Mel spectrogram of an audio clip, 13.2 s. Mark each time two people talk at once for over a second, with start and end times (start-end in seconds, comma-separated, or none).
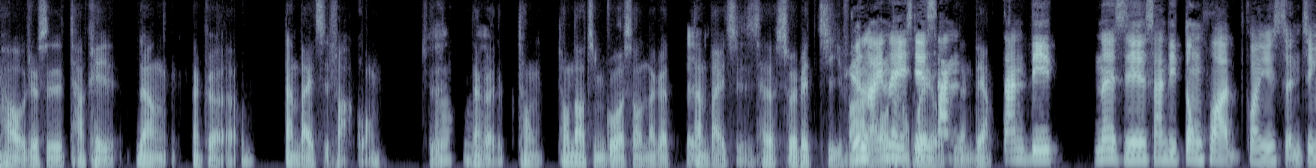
8.4-9.9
